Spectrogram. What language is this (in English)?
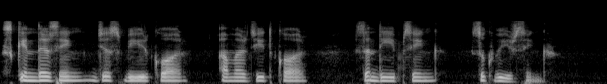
Punjabi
